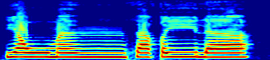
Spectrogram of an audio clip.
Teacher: کلمت یومن کے آخری میں میم پہ تنوین زبر ہے، پھر حرف تھا ہے کلمت ثقیلہ میں، تھا حروف الاخفاء میں سے ہے، تو ہمیں یہ حکم کو غنہ کے ساتھ ادا کرنا ہے۔ یومن ثقیلا، کلمت ثقیلہ میں حرف القاف کی ادائیگی زبان کے جڑ اور تالو کے نرم حصے سے ہے، قاف حروف تفخیم میں سے ہے، تو ہمیں اسے بھاری آواز میں پڑھنا ہے۔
